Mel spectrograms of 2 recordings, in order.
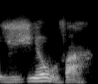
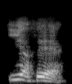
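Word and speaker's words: YHWH: Durante muito tempo ele foi pronunciado como Jeová, mas é uma pronúncia errada. Depois ele começou a ser pronunciado como Javé, mas também é uma pronúncia errada, até porque a letra J não existe no hebraico. Então passaram a chamá-lo de Iavé, Yaú.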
